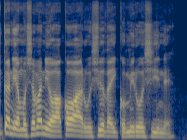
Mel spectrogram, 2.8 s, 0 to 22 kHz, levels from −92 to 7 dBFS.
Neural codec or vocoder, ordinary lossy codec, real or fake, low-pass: vocoder, 44.1 kHz, 128 mel bands, Pupu-Vocoder; none; fake; none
